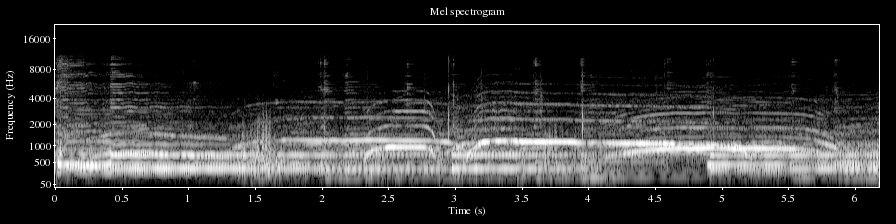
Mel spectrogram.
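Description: Live band playing an instrumental passage of a slow soul song: chords held underneath with notes that bend and slide up and down over the top.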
